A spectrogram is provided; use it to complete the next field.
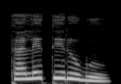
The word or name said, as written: ತಲೆತಿರುಕ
